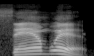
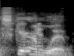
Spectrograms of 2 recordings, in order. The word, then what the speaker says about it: Sam Webb: It's Sam Webb. Now, you spell it just like it sounds, Buckeyes. Okay. Not Scam Web. Not Just, Sam Web. yeah, just sound it.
